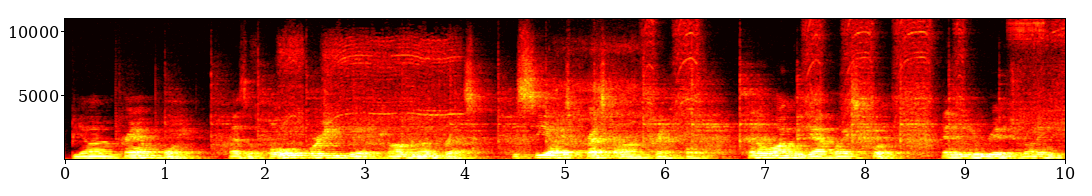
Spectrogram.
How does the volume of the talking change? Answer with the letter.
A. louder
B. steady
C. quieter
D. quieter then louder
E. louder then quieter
B.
